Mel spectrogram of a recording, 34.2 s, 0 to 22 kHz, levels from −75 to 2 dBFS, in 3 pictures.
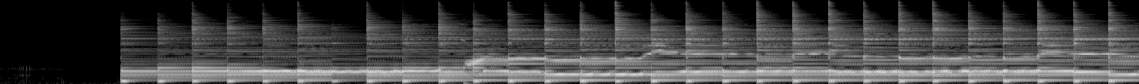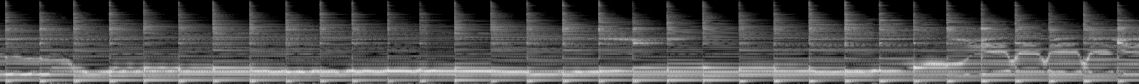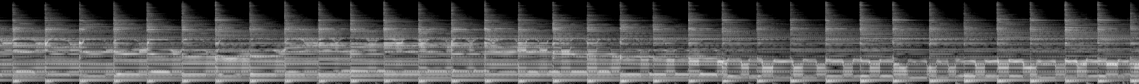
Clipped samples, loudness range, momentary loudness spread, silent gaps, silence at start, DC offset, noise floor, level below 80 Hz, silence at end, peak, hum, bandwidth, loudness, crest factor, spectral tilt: under 0.1%; 4 LU; 5 LU; none; 1.2 s; under 0.1%; -72 dBFS; -54 dBFS; 0 s; 0 dBFS; none; over 20 kHz; -15 LUFS; 16 dB; -4.5 dB/octave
